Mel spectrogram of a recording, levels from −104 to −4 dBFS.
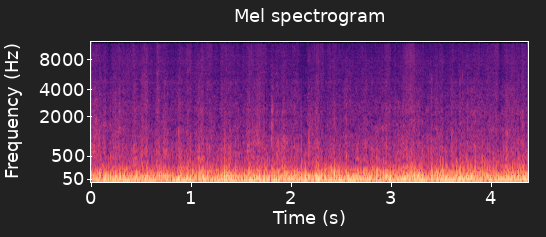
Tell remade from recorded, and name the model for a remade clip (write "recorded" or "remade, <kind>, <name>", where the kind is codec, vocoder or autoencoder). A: remade, codec, HILCodec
